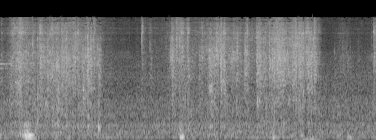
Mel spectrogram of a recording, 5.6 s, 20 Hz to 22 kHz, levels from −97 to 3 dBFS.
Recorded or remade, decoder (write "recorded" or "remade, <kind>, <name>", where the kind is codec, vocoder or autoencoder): recorded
